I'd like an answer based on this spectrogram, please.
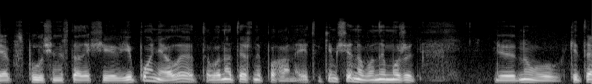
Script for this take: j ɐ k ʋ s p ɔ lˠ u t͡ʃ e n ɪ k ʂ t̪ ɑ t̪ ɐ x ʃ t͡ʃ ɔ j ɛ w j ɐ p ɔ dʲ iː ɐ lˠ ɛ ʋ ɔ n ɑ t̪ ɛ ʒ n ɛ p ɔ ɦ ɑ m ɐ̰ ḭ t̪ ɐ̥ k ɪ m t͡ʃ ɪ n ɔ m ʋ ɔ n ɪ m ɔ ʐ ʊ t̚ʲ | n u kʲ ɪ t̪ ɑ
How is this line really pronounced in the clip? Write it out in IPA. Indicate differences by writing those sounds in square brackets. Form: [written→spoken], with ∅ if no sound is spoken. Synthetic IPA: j ɐ k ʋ s p ɔ lˠ u t͡ʃ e n ɪ [k→x] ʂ t̪ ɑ t̪ ɐ x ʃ t͡ʃ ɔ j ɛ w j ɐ p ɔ [dʲ→nʲ] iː ɐ lˠ ɛ ʋ ɔ n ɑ t̪ ɛ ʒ n ɛ p ɔ ɦ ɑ [m→n] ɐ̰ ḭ t̪ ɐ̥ k ɪ m t͡ʃ ɪ n ɔ m ʋ ɔ n ɪ m ɔ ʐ ʊ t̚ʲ | n u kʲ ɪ t̪ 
